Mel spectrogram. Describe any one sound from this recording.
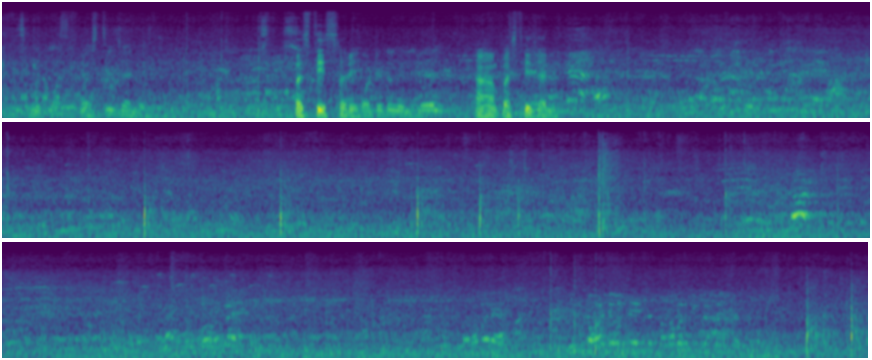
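Young men call out and talk outdoors.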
